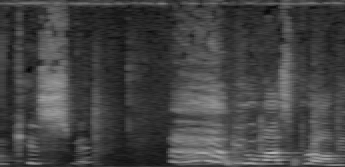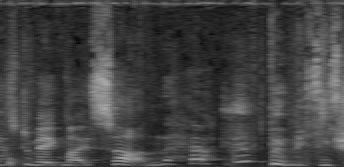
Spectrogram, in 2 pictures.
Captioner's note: sobbing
